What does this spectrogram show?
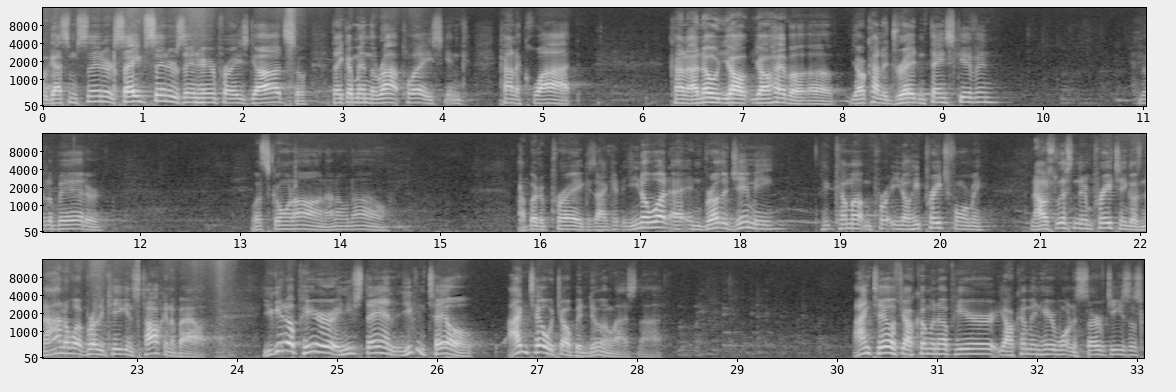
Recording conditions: large echoing room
